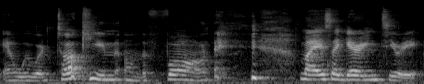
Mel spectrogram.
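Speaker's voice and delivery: ordinary talk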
